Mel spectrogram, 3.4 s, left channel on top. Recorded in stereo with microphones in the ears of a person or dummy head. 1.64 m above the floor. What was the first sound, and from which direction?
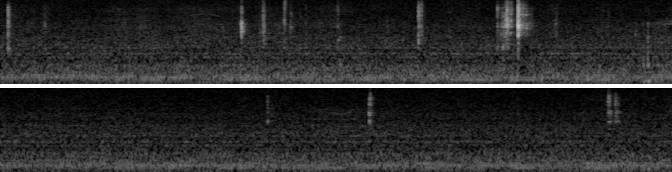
Only background noise.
